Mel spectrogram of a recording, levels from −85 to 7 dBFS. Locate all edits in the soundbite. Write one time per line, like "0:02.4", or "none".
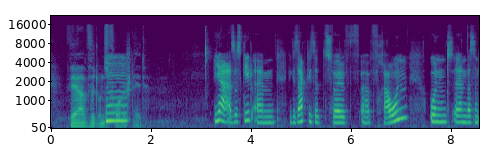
0:04.0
